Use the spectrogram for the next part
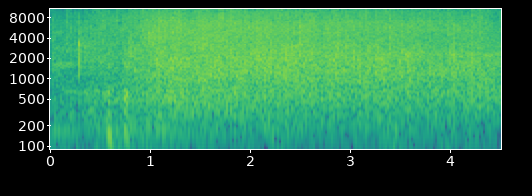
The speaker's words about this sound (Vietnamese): Cảm ơn những tràng vỗ tay cổ vũ.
